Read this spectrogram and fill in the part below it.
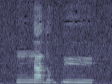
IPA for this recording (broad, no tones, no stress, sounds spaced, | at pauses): nː a d o ɡ ɓ yː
